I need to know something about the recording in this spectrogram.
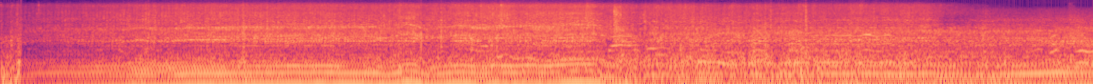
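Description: A motor vehicle's engine running at a steady speed, its low hum growing louder over the first two seconds and then holding.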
